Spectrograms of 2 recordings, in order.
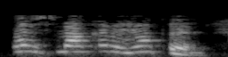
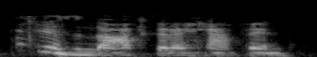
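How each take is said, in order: First: "not" punched on a much higher pitch; stress on NOT. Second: Said in the usual way. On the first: Shown as a demonstration. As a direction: hit the word "not" hard and high.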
